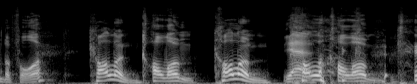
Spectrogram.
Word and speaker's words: Colin: I've got Column before. Colin.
